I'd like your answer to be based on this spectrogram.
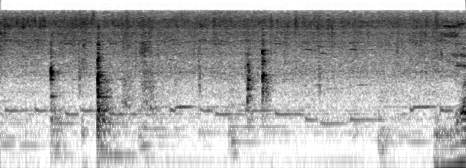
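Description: Shrimp paste (alamang) sizzling in a pan as it is added and stirred for Bicol Express, a soft steady fry with a few sharp scrapes and clinks, fairly quiet with no talk.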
